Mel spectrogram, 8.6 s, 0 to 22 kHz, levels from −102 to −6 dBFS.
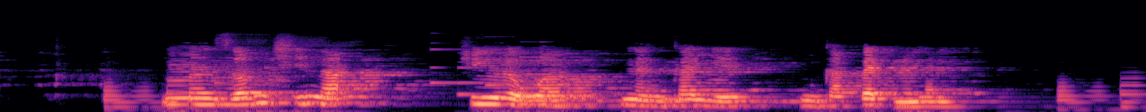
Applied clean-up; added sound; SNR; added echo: classical method WPE with log-MMSE.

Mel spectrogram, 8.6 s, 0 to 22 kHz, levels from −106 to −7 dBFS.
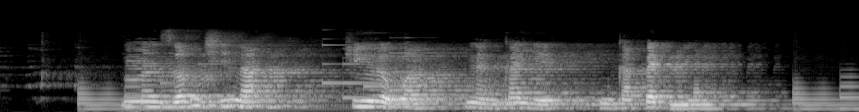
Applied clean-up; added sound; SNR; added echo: none; Keyboard (musical); 19 dB; reverberation time 2.1 s.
